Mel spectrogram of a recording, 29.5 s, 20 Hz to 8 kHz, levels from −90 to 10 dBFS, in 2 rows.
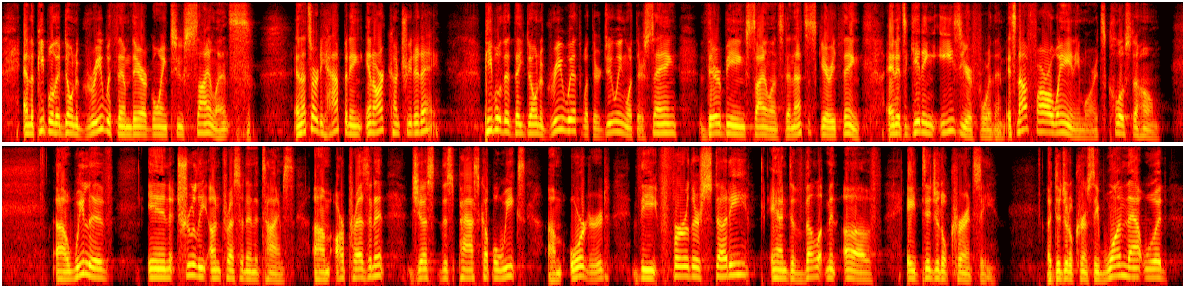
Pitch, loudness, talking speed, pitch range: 140 Hz, -19 LUFS, 180 wpm, 125-155 Hz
